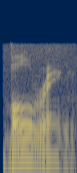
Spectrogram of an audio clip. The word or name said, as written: bullring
